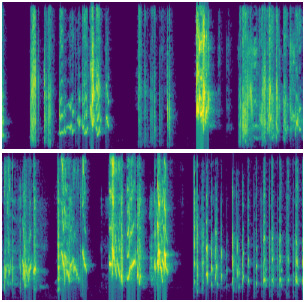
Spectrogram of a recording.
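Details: Budgerigar chatter for keeping pet parakeets company: a steady run of short warbling squawks and chirps, each burst under a second, with one louder harsh note early on and brief gaps between phrases.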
